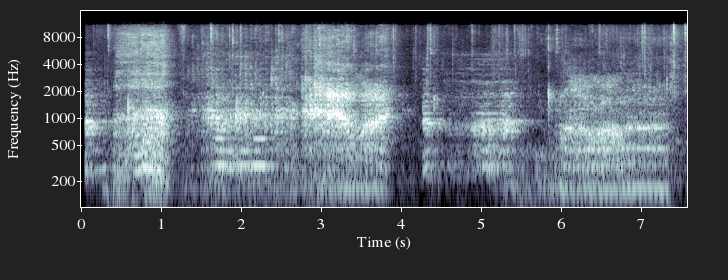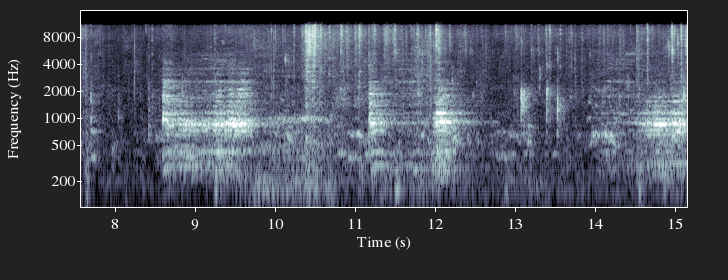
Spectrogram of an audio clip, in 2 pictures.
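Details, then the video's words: Staffordshire bull terrier puppies of the Panda litter at an exclusive breeding kennel, filmed on 29 May 2018, give high whining yelps and grumbling growls in bursts with short pauses. The sounds overlap, as from several pups together. "Les bruitages avec les chiots PANDA"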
